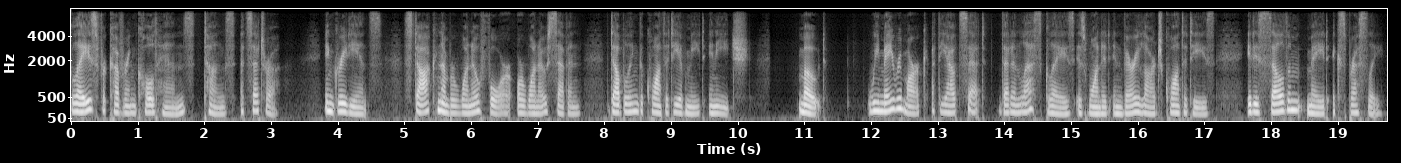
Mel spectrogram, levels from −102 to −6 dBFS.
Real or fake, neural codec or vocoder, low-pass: fake; codec, 16 kHz, 0.4 kbps, LongCat-Audio-Codec; 7.2 kHz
